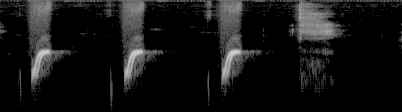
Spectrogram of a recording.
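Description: Interface sound effect of the Fono-lógico speech-therapy app: three identical short rising pops, a little under a second apart, each with a tiny click just before it. A faint brief hiss follows about three seconds in.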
